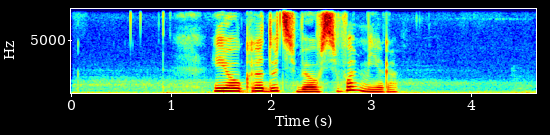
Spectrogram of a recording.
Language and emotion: Russian, positive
